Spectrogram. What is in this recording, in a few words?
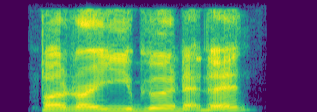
low; studying abroad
